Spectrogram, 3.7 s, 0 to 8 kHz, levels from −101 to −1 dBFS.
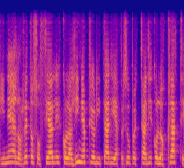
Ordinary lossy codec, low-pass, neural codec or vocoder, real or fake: none; 7.2 kHz; codec, 16 kHz, about 1 kbps, DyCAST, with the encoder's durations; fake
